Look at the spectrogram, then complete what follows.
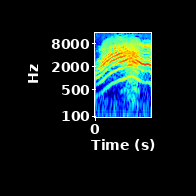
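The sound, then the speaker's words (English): A single drawn-out cat meow sound effect, bright, rising slightly in pitch and then falling away, heard on its own with no talking. “Can you hear the cat sound?”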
